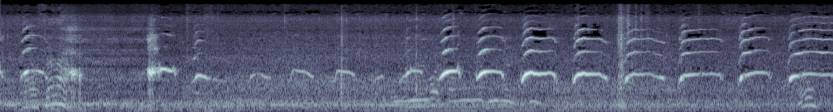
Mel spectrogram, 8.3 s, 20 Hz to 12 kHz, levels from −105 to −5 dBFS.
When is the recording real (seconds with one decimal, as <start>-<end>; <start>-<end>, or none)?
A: 0.0-0.6; 1.6-8.3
